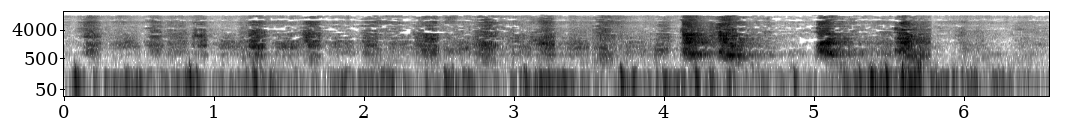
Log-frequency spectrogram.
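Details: American Bully dog giving short, rough broadband barks and yips in a quick irregular series, some louder bursts near the end, with low thumps and handling noise underneath.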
